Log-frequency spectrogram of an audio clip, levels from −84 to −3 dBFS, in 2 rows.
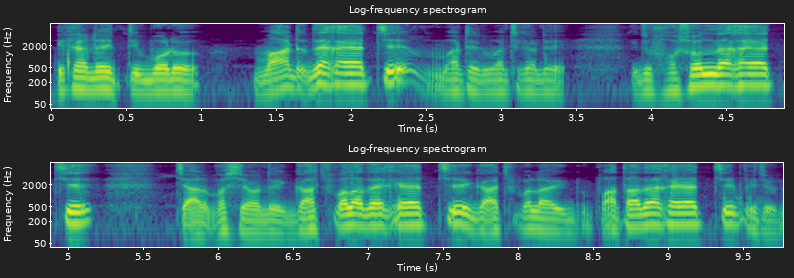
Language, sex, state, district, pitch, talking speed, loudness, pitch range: Bengali, male, West Bengal, Purulia, 145 Hz, 140 wpm, -14 LUFS, 120-170 Hz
